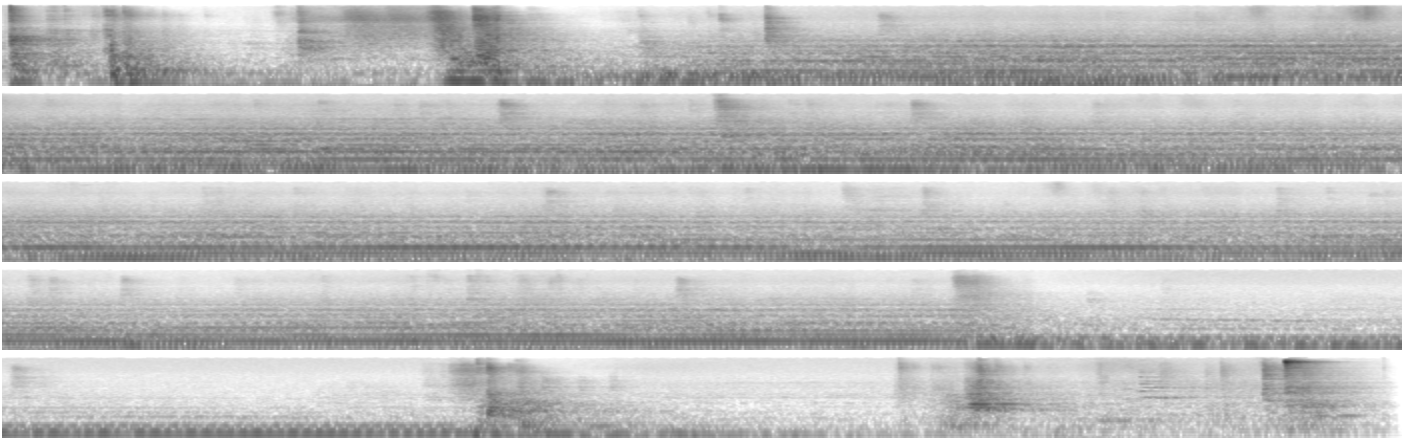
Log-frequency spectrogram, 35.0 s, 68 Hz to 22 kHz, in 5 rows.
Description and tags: Sample of an old freight elevator with heavy metal wing doors.
Recording Device: Zoom H-4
